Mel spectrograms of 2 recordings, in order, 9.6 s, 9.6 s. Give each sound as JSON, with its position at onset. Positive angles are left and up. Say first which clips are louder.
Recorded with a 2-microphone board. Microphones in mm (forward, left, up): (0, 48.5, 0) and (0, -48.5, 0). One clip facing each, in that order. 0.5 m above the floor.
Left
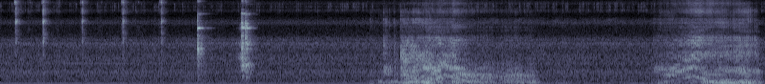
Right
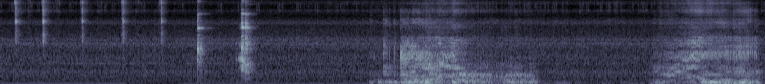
{"t": 0.2, "sound": "scissors", "louder": "right 1 dB", "side_deg": 45, "distance_m": 0.8}
{"t": 2.5, "sound": "dishes clattering", "louder": "right 1 dB", "side_deg": -30, "distance_m": 1.4}
{"t": 4.6, "sound": "a zipper", "louder": "right 2 dB", "side_deg": -35, "distance_m": 1.7}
